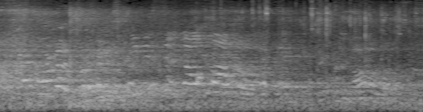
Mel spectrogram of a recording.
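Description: Several people's voices talking and calling out at once in a gymnasium, with no single voice standing out, and a few footfalls on the hardwood floor.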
